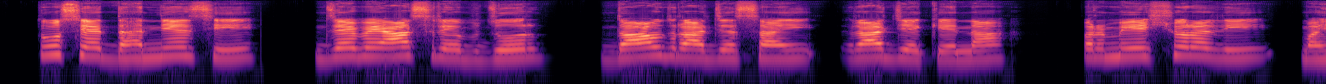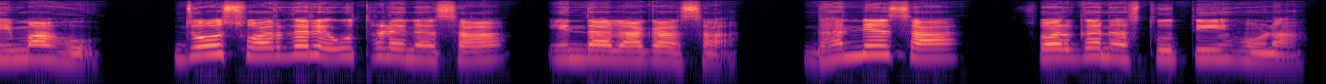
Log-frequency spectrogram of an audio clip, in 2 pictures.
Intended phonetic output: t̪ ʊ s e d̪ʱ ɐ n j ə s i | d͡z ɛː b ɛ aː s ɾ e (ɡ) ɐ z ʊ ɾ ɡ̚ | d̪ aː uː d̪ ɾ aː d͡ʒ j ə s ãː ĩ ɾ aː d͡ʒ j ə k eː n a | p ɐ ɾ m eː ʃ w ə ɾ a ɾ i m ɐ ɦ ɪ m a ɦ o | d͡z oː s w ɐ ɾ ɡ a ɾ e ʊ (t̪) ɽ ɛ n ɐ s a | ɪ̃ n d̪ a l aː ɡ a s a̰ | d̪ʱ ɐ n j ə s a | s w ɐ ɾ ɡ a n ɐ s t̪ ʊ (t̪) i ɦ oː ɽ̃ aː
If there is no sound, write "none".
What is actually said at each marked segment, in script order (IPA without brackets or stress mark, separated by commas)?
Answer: b, t̪ʰ, t̪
